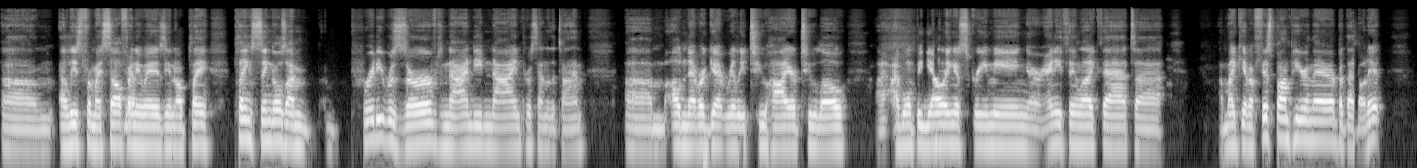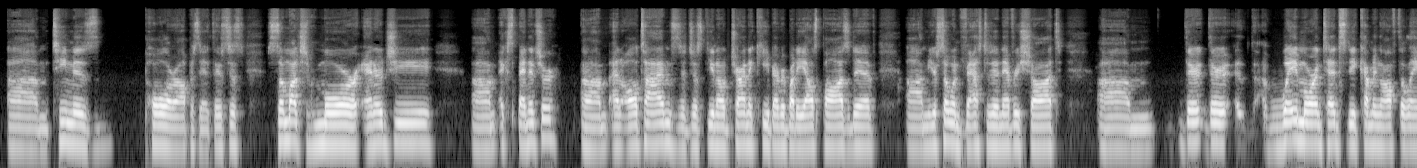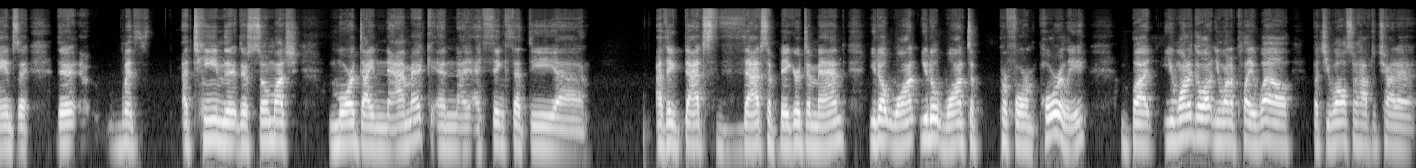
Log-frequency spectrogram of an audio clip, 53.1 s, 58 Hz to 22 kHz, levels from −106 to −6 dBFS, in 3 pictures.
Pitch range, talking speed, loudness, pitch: 125-140 Hz, 170 wpm, -17 LUFS, 130 Hz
